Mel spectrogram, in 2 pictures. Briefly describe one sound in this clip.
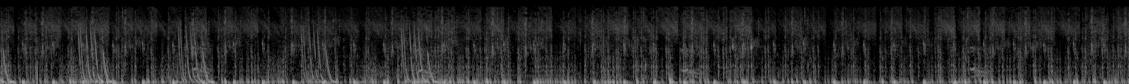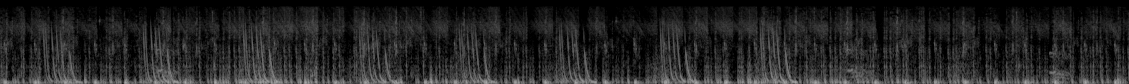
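Rapid game weapon shots and hit sounds fire constantly.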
